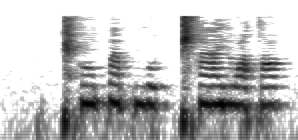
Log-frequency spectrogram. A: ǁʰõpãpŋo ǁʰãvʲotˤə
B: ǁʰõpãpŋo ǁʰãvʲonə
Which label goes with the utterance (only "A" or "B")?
A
